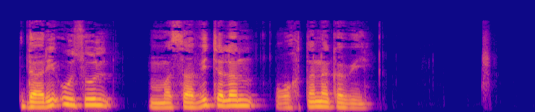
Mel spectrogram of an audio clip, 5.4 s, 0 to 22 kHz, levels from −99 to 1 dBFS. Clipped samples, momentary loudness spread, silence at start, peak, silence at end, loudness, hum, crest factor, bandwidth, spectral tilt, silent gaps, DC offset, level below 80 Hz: under 0.1%; 14 LU; 0.2 s; -4 dBFS; 0.5 s; -21 LUFS; none; 20 dB; 11.5 kHz; -6 dB/octave; 1.28-1.40 s, 3.87-4.16 s, 4.44-4.72 s; under 0.1%; -66 dBFS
